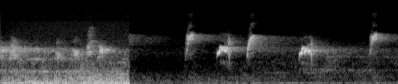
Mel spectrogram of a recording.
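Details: A loud burst of noise ends abruptly, then a Red-whiskered bulbul sings short, sharp whistled notes that drop and flatten out, about one every half second, in a quiet setting.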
